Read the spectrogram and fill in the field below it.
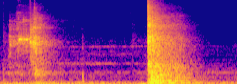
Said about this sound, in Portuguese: Ele sai e fecha a porta.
